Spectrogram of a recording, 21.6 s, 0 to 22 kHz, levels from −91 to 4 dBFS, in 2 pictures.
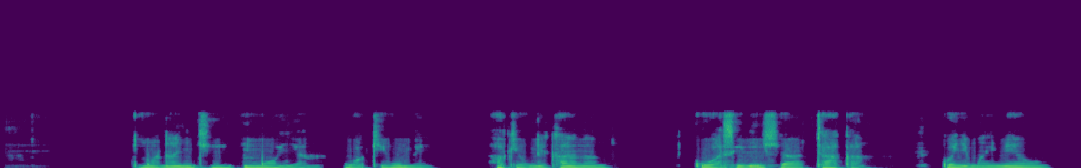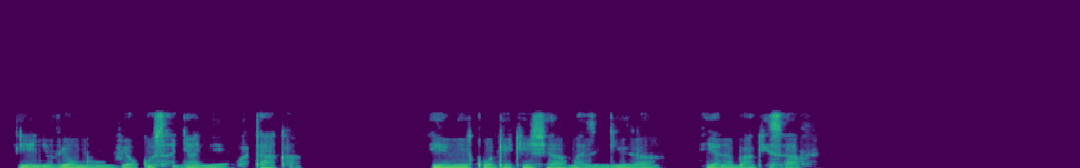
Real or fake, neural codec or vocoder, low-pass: fake; codec, 16 kHz, 16 kbps, FreqCodec, smaller model; 7.2 kHz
